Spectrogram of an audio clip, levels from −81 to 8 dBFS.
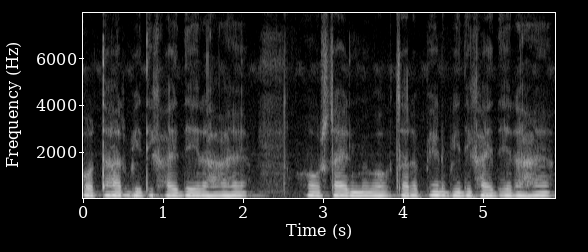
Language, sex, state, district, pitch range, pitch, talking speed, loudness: Hindi, male, Jharkhand, Palamu, 135-140 Hz, 135 Hz, 170 wpm, -15 LUFS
